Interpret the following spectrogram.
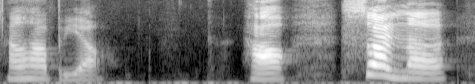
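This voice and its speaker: A woman's voice: fairly high pitch, animated, moderate pace, sharp tone, clean tone, no echo, studio quality. A young woman, co-hosting a podcast and telling travel stories with exasperated, laughing animation. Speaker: podcast co-host. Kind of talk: casual chat.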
